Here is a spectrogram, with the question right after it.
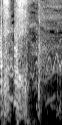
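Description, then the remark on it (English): A person imitates a cat hacking up a hairball: two harsh, raspy coughing bursts followed by a strained, gurgling wheeze, loud, with no speech. “Hairball. That was a hairball.”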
